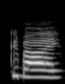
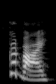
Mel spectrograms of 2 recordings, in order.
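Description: First: A louder, higher call to someone leaving; the king calling to the vanishing squirrel; calling after her. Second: Said in the usual way. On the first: A narrator's reading. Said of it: "Mendenbar called after her".

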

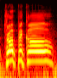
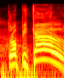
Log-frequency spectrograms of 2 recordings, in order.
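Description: First: Tropical as "TROP-i-kul"; English tropical with stress first. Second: Tropical as "tro-pee-KAL"; Spanish tropical with full final "al". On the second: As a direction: lean on the end of tropical, Spanish style. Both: Shown as a demonstration. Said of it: "end with al".

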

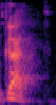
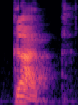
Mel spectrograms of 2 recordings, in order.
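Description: First: Gat said with a voiced G at the start, wrongly; wrong G sound. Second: Cat said with a hard K sound at the start; correct C sound. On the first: Teacher showing kids the wrong way to say cat, with a G. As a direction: say gat with a G, not a K. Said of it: "No con G". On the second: Teacher showing kids the right K sound in cat. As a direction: say cat with a clean K, not a G. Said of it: "Ojo, aquí es con C". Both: Shown as a demonstration.

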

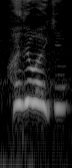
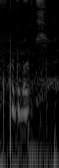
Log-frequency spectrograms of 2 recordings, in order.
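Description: First: Loud, pushing cheer; loud urging. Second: Soft, low mumble to himself; quiet coaxing. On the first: Gamer loudly urging his player on. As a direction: shout it to spur the player. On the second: Gamer quietly urging his player on. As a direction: mutter it under the breath. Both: Real, not acted.

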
